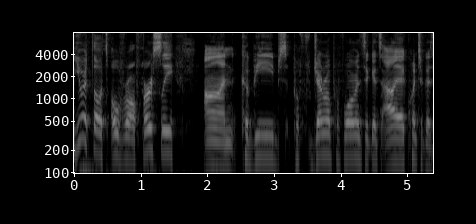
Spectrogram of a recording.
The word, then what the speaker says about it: Khabib: I mean, your thoughts overall, firstly, on Khabib's general performance against Iaquinta, because that was a tough thing.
